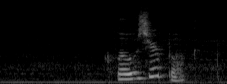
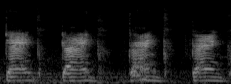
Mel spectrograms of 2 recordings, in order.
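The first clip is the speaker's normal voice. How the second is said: lower, gruffer duck quacks; big duck quack; 4 semitones lower, 3 dB louder, slower than usual. A narrator's reading. The big ducks hanging back, low quacks. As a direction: quack it deeper like a grown duck. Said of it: "The big ducks say".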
